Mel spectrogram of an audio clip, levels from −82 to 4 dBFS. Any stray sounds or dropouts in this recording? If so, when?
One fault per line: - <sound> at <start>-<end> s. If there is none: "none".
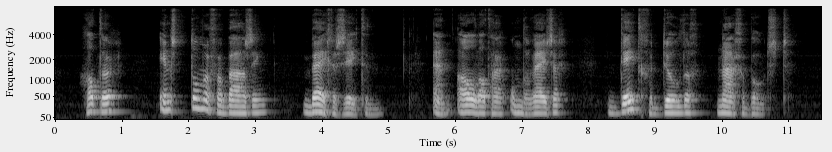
none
